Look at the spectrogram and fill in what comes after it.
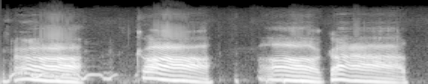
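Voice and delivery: very slow, drawn-out Boston-accented drawl. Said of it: "What if Ray Romano was from Boston?".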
